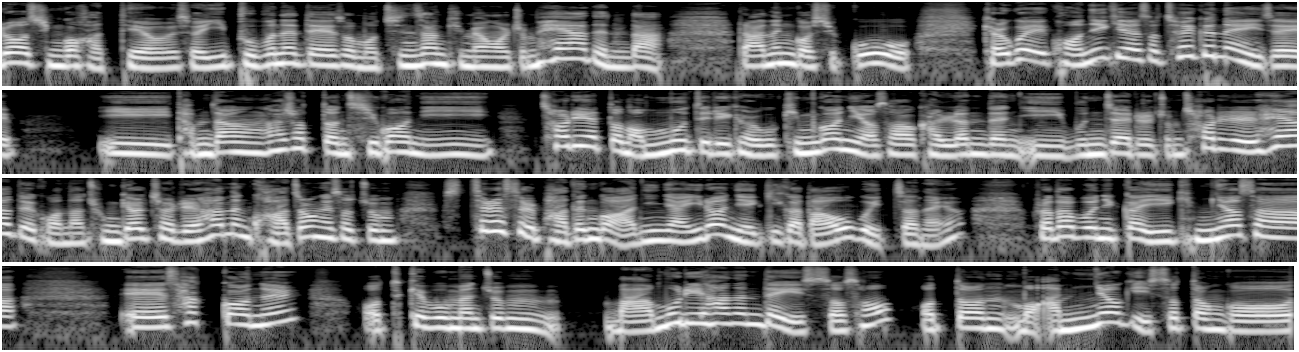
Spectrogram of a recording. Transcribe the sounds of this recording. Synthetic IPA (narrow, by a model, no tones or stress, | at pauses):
ɾʌd͡ʑinɡʌk͈atʰe̞jokɯɾesʰʌipubune̞de̞ɦesʰʌmwʌt͡ɕinsʰaŋkjumjʌŋɯɭt͡ɕomɦe̞jadwe̞ndaɾanɯnɡʌɕʰiɡ̥okjʌɭɡuɡe̞ikwʌɲiɡie̞sʰʌt͡ɕʰwe̞ɡɯne̞id͡ʑe̞ | itamdaŋhaɕʰʌt̚t͈ʌnt͡ɕiɡwʌɲi | t͡ɕʰʌɾiɦe̞t̚t͈ʌnʌmːudɯɾikjʌɭɡukimɡʌɲiʌsʰakwaʎːʌndwe̞nimund͡ʑe̞ɾɯɭt͡ɕomt͡ɕʰʌɾiɾɯɭɦe̞jadweɡʌnat͡ɕoŋɡjʌɭt͡ɕʰʌɾiɭɦanɯnkwad͡ʑʌŋe̞sʰʌt͡ɕom | sʰɯ̥tʰɯɾe̞s͈ʰɯɾɯɭpadɯnɡʌaɲiɲaiɾʌnje̞ɡiɡanaoɡoit̚t͡ɕ͈anajokɯɾʌdaboɲik͈aikimɲʌsʰa | e̞sʰak͈ʌnɯɭʌt͈ʌ̥kʰe̞bomjʌnt͡ɕomː | amuɾiɦanɯnde̞is͈ʌsʰʌːt͈ʌnmʌ̰ʔa̰mɲʌɡiːs͈ʌt̚t͈ʌnɡʌ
